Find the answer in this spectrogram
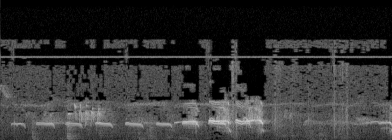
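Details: A starving Eurasian hobby nestling, one of two rescued from a roadway one August evening, at feeding time in a Dömös rescue centre: several thin, high calls, then a louder, harsher burst and a fading final note.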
